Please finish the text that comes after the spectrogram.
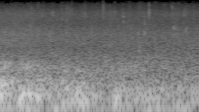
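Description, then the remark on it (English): Heavy rain pours steadily in a dense, hissing wash while low thunder rumbles underneath, a continuous thunderstorm in Texas with no voices. “Of course, when it does rain, it can rain a lot.”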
